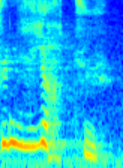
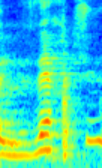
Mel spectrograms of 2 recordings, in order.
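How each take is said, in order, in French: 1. La première voyelle se prononce comme un i. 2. La première voyelle se prononce comme un e français simple.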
